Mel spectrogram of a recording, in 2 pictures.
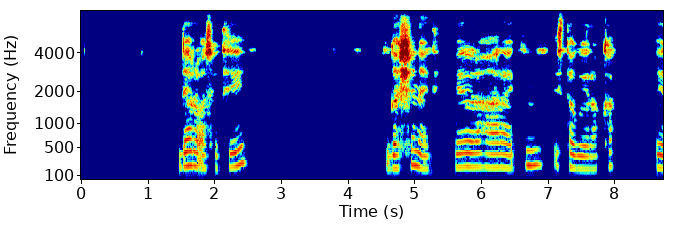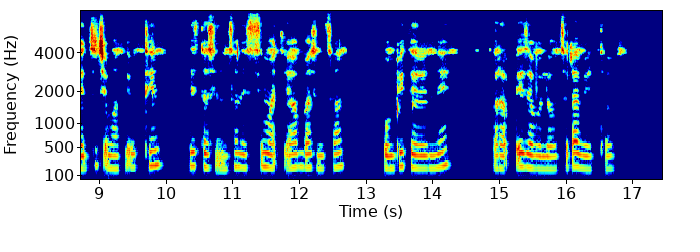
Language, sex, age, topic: Gamo, female, 25-35, government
